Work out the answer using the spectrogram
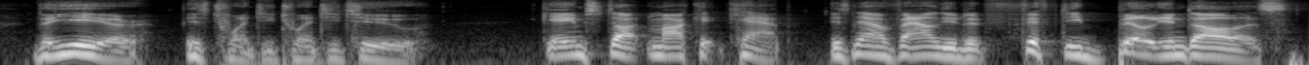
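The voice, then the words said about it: Announcer voice. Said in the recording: “announcer voice.”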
